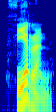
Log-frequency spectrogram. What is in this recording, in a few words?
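"cierran", Spanish, male; mekanta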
